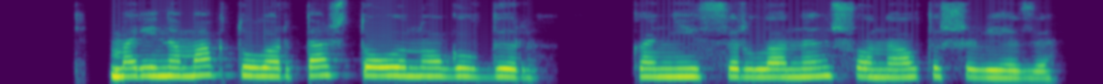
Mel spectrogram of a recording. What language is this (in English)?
Mari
